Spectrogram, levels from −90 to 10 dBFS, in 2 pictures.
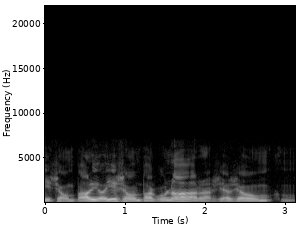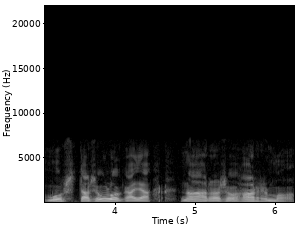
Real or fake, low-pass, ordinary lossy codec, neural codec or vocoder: real; 7.2 kHz; none; none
